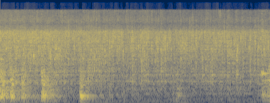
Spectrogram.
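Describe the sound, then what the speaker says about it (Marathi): Chopped tomato sautés with curry leaves in a hot pan, giving a steady, close crackling sizzle broken by a few stirring scrapes early on. "आता या टमाटरला देखील आपल्याला चांगलं सॉफ्ट होईपर्यंत चांगलं परतून घेऊया"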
